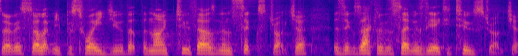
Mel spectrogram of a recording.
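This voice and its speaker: Speaking at a very fast pace with a British accent, a man uses a fairly high pitch. His intonation is fairly even. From Britain. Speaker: leadership professor. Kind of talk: keynote lecture. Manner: humorous deadpan asides.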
